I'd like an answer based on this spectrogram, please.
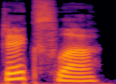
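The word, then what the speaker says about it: Wechsler: Carroll, David Wexler, and James Flynn. That is so cool. You even pronounced Wexler correctly.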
